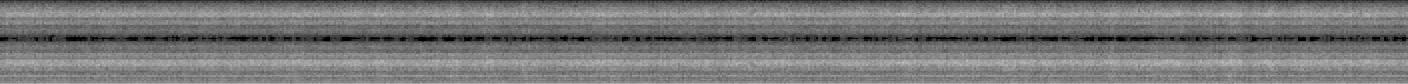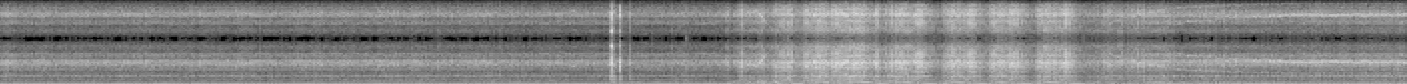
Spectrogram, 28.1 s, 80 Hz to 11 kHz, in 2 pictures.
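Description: Fiat 600 prototype race car's engine idling steadily, heard from inside the cockpit. About twenty seconds in, the throttle is blipped about five times in quick succession, the revs rising and falling each time, and then the engine settles back to idle.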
